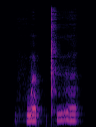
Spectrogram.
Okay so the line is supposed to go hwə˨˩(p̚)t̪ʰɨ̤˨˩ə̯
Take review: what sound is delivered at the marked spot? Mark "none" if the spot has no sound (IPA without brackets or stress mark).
p̚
